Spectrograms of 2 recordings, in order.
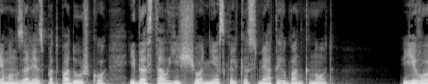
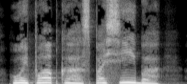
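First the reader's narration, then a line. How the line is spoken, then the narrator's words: Joyful exclamation. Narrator (Russian): радостно воскликнул он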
